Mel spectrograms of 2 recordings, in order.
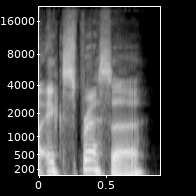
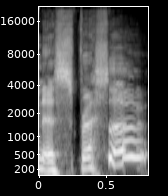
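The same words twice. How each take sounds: First: Espresso begun "eks-", with a K sound; espresso said as "expresso". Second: Espresso begun "es-", no K sound. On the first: Checking the cohost's word, espresso with an X sound. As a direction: say "espresso" as if spelt with an X. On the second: Checking the cohost's word, espresso with a clean S. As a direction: say "espresso" with a plain S before the P. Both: Shown as a demonstration. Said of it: "Are you saying espresso or espresso".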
